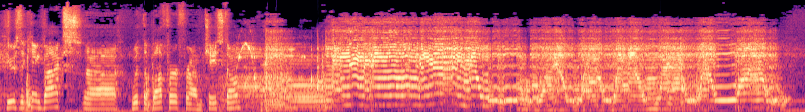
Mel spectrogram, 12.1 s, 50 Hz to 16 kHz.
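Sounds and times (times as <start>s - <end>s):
distorted electric guitar with wah: 3.2s - 12.0s.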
